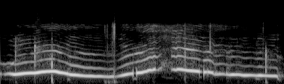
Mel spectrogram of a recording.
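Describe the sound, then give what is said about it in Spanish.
A loud, drawn-out howling yell held for about three seconds, its pitch rising and falling in slow waves, with a few sharp clicks scattered underneath. “Y ese maldice grito, y ese grito, Dios mío, Dios ¿no?”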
